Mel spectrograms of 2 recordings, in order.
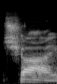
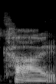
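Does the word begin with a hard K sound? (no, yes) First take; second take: no; yes. First: The word does not begin with a K sound. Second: The word begins with a hard K sound. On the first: The speaker calls it wrong. "is not pronounced as chi" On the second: The speaker calls it right. "so it's a hard K sound"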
